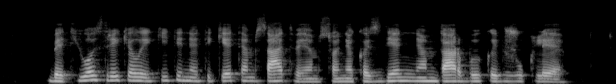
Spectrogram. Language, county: Lithuanian, Utena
